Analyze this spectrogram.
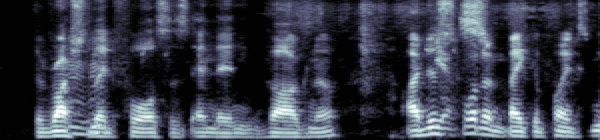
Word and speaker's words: Wagner: we see a w and we think oh wagonal but no like the way it's actually pronounced is vagina and I dare say just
